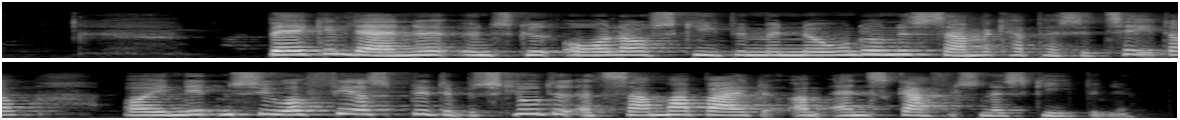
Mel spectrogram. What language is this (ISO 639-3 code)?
dan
